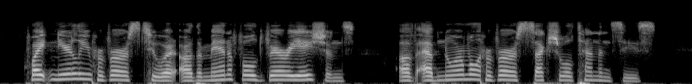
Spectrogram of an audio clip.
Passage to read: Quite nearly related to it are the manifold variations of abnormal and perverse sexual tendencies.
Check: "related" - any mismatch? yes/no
yes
